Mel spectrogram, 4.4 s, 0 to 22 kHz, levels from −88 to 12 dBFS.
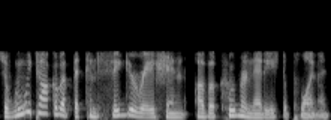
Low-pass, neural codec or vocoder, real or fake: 3.6 kHz; codec, 32 kHz, 1.9 kbps, SNAC; fake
